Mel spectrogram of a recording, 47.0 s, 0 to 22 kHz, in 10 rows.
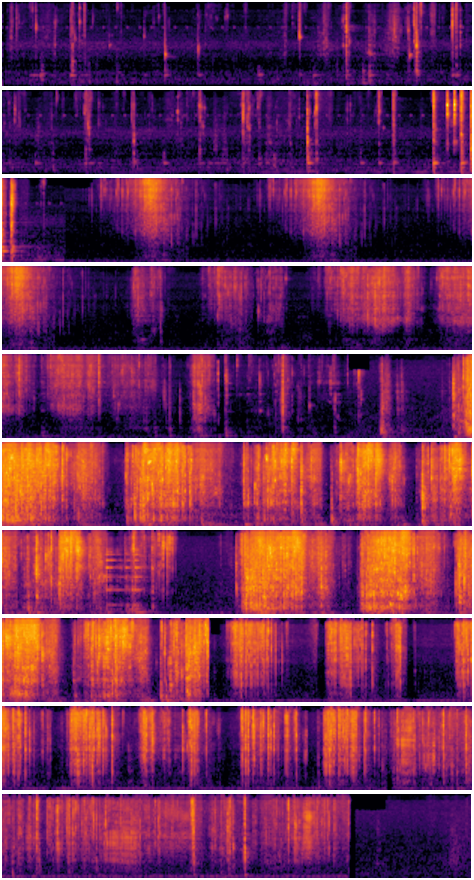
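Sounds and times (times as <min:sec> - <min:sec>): slime crackling and crunching: 0:10.3 - 0:29.9, 0:30.5 - 0:45.8.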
